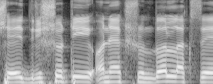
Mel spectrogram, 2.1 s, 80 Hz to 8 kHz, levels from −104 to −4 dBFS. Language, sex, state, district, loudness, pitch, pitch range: Bengali, male, Assam, Hailakandi, -14 LUFS, 165 Hz, 155-170 Hz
